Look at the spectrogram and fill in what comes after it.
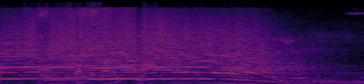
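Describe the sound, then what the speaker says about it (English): A Harley-Davidson street bike drag racing at a dragstrip screams past loud and close, its engine note climbing through the gears before dropping away as it recedes. "Alright, that was a street bike."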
